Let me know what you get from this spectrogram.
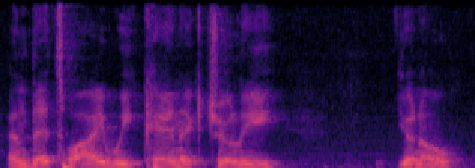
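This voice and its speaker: A man's voice: medium pitch, fairly even intonation, unhurried, rough recording. A man who is not a native English speaker, giving a hands-on workshop lecture. He thinks aloud and halts often, restarting his sentences.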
